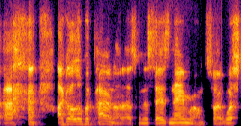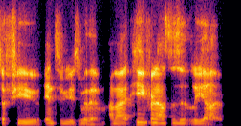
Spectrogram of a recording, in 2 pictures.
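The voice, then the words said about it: English accent. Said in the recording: “my awful English accent”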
